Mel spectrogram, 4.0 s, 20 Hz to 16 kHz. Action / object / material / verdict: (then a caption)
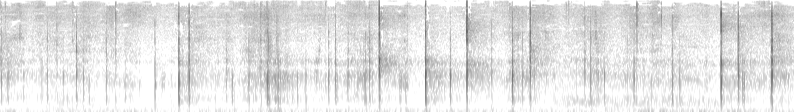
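tap / plastic remote control with rubber buttons / plastic / none. Fingernails tap and click the colored rubber buttons of a small plastic IR remote control, making an irregular run of quick, dry clicks and taps. Each hit is short with no ring, centered in the midrange around 1 kHz with bright ticks above, over a quiet background.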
